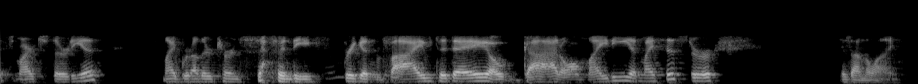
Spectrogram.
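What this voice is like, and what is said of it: Slightly growly, rough voice. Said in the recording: “my voice is a little growly this morning”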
